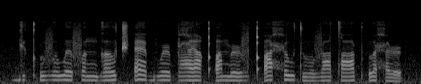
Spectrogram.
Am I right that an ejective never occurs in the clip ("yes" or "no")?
no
